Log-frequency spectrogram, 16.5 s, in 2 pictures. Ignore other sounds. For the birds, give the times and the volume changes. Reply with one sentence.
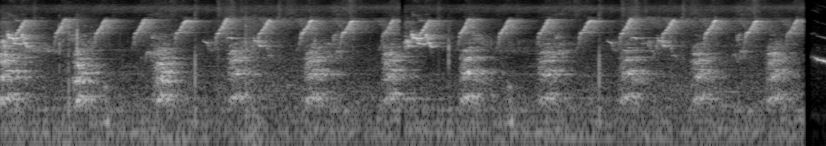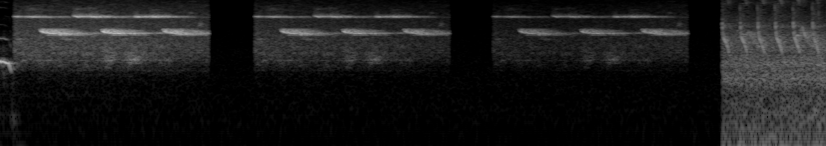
You can hear the birds from 0.0 to 16.4 s, getting quieter.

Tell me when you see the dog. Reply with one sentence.
You can hear the dog from 0.0 to 8.4 s.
